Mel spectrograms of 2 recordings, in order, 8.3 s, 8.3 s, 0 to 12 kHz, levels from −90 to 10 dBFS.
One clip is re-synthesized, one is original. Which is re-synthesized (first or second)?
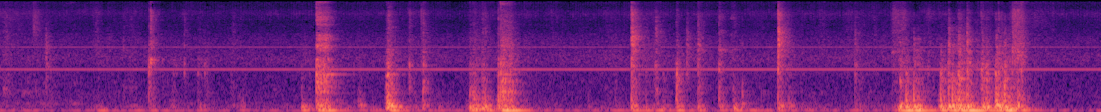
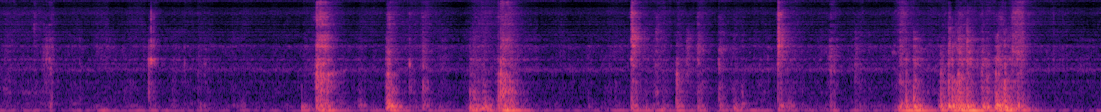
second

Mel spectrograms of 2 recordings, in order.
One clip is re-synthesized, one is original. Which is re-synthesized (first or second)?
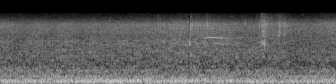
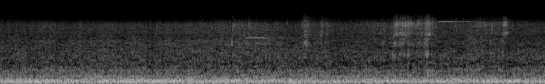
second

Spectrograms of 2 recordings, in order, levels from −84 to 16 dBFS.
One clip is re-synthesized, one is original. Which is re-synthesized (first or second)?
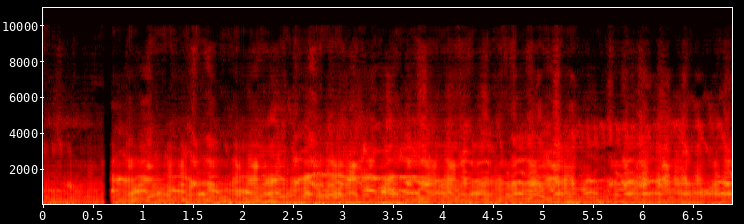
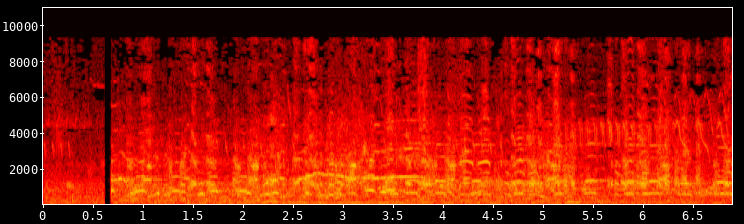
first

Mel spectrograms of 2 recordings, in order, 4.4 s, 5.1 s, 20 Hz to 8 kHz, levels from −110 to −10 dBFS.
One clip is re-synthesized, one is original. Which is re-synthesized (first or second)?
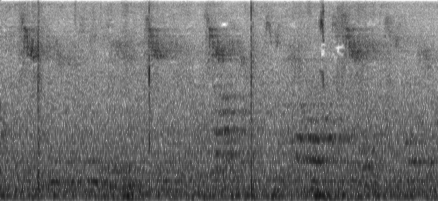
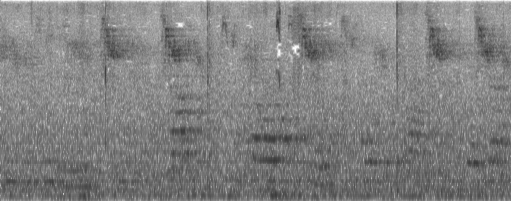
first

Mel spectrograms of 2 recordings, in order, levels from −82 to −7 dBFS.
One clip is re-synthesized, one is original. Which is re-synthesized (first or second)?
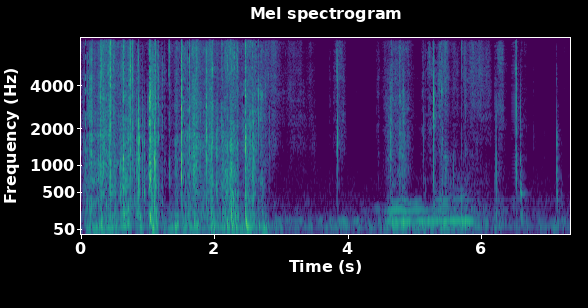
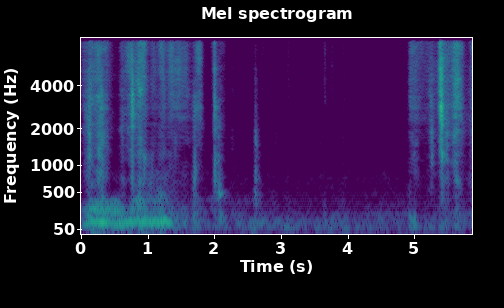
second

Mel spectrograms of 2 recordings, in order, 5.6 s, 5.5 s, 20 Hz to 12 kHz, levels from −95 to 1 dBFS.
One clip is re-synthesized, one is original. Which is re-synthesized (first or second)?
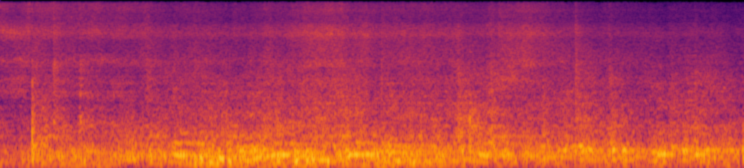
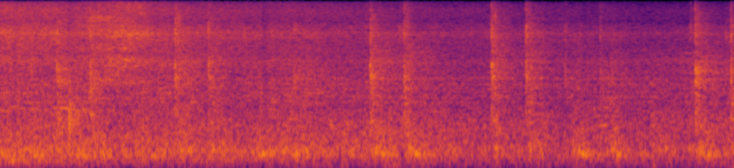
first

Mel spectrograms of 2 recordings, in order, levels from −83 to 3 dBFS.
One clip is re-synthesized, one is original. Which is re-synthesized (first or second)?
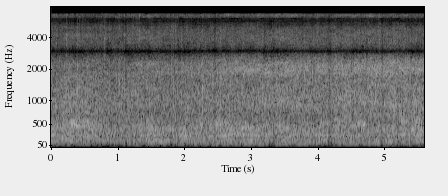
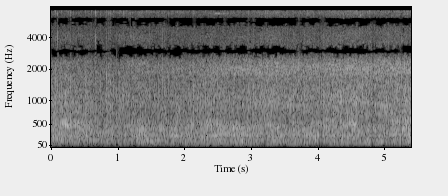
first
